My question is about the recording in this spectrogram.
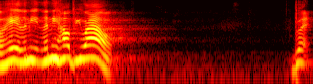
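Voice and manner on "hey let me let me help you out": quick, loud, overeager offer; a hint of a showy helper, louder; pushy mock helper. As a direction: push your help on them, too keen. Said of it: "or people go".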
